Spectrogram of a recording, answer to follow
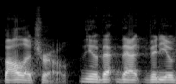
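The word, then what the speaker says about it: Balatro: break they love Bal I think it's pronounced batro you know that that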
